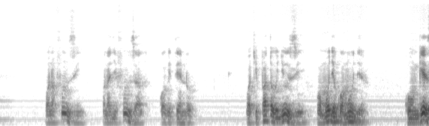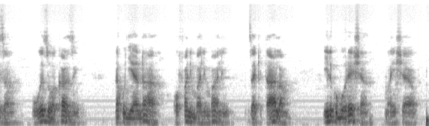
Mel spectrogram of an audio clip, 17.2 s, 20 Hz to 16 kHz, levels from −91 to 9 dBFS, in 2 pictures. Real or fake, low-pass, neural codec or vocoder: fake; 14.4 kHz; vocoder, 44.1 kHz, 128 mel bands every 256 samples, BigVGAN v2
